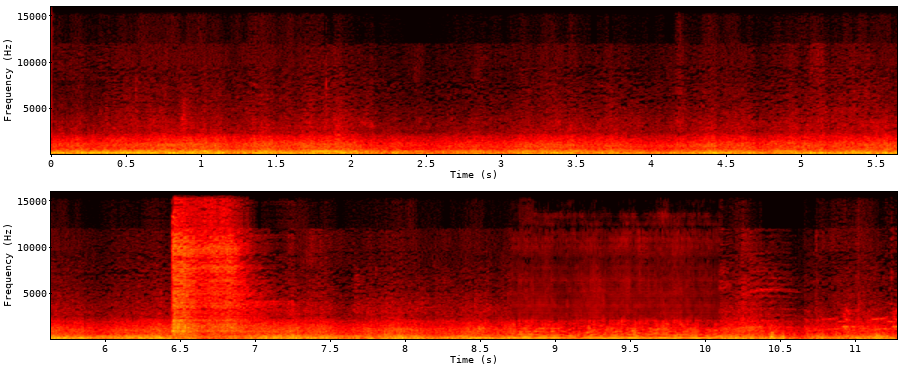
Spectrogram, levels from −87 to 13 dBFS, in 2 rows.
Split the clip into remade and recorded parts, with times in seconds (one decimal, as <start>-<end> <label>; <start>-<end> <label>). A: 0.0-8.7 recorded; 8.7-10.1 remade; 10.1-11.3 recorded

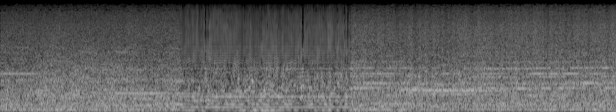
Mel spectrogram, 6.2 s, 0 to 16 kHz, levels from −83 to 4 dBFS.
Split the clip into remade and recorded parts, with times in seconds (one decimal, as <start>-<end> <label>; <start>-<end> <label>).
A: 0.0-1.8 recorded; 1.8-3.5 remade; 3.5-6.2 recorded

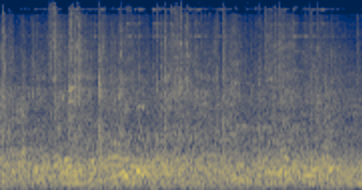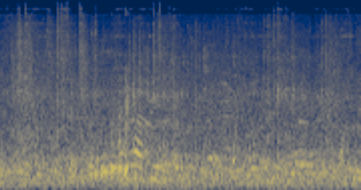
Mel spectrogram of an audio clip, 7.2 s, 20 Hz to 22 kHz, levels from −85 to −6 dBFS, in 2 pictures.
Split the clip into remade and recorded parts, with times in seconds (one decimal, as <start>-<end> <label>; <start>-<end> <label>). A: 0.0-3.5 recorded; 3.5-4.5 remade; 4.5-7.2 recorded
